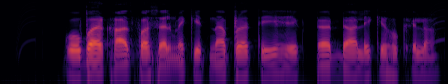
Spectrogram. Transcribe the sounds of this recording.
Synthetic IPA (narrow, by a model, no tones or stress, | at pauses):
ɡoːbəɾkʰaːt̪fɐsəlmẽkɪt̪napɾɐt̪iɦeːk̚ʈəɾɖaːlekeɦokʰelaː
